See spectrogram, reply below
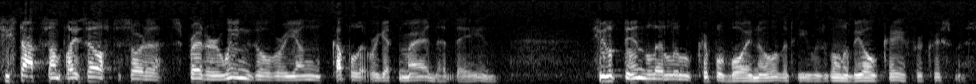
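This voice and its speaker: A man's voice: lowish voice, a little fast, close to an everyday voice. An actor playing a kindly, folksy man telling stories to a child in homespun, hesitant speech, in 1950s radio comedy style. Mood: tender. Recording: muffled vintage 1950s radio recording.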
